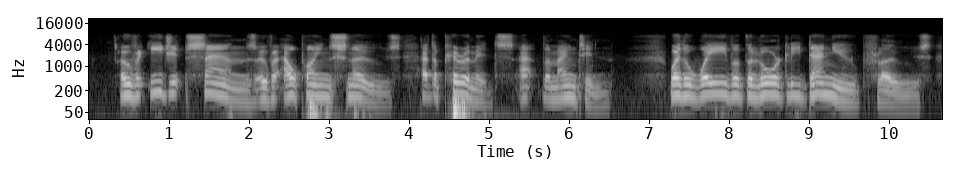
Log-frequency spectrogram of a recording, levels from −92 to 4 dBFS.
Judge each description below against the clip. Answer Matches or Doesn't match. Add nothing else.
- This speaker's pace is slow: Matches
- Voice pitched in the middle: Matches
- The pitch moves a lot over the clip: Matches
